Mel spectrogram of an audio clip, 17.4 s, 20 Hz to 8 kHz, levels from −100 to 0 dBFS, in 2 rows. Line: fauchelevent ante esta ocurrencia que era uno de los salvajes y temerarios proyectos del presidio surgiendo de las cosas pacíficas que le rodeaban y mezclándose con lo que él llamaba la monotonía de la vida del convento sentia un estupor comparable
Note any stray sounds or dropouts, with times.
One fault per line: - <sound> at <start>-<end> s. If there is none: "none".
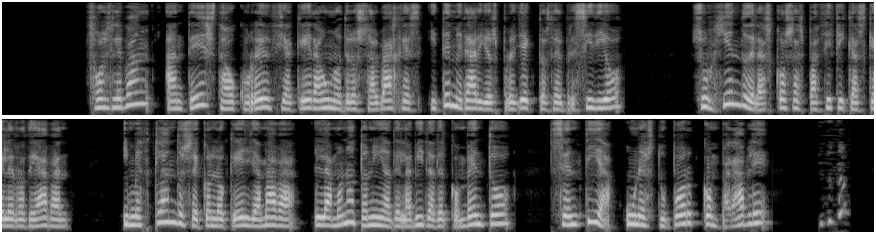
- laugh at 16.9-17.2 s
